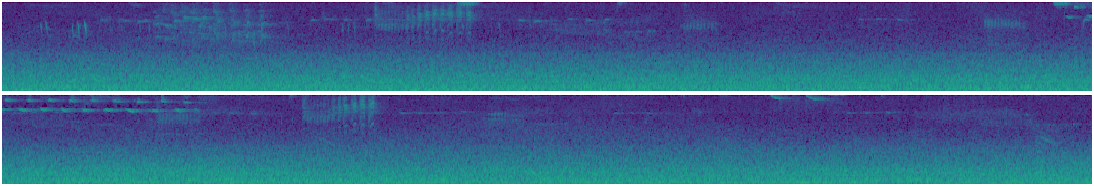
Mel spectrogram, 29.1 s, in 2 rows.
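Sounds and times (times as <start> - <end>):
low background hiss: 0.0 - 29.0
faint songbirds calling: 0.4 - 9.6, 13.0 - 21.7, 24.8 - 29.0.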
